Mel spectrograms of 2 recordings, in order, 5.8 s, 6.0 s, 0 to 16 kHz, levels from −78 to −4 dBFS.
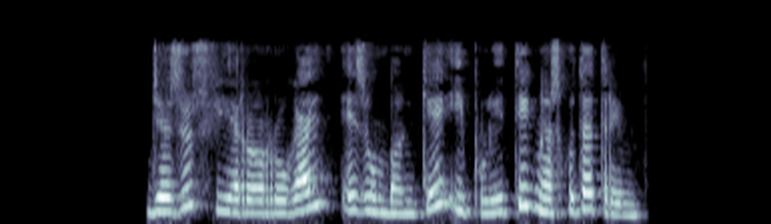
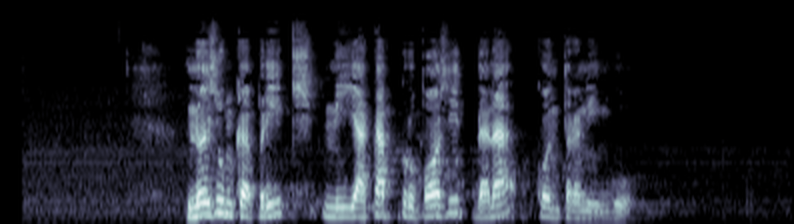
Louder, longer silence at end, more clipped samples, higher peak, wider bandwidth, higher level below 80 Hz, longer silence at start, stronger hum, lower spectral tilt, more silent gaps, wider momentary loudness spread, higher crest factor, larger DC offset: about the same, -19 LUFS vs -20 LUFS; second, 1 s vs 1.25 s; neither; about the same, -2 dBFS vs 0 dBFS; second, 8.2 kHz vs 11 kHz; first, -64 dBFS vs -74 dBFS; second, 1.1 s vs 1.4 s; neither; about the same, -5 dB/octave vs -4.5 dB/octave; neither; second, 6 LU vs 11 LU; about the same, 18 dB vs 22 dB; neither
